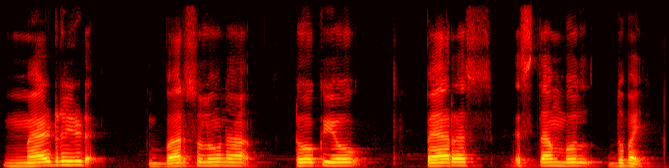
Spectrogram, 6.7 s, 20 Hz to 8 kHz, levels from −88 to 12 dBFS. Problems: constant background noise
